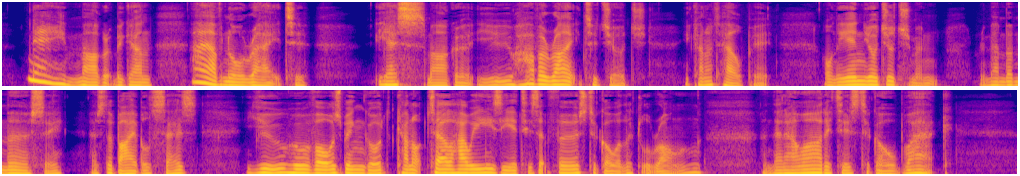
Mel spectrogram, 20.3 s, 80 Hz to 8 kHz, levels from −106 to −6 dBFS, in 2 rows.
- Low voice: Yes, low, 120 Hz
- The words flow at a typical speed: Yes, average, 175 wpm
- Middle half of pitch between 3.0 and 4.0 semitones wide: Yes, average, 3.4 semitones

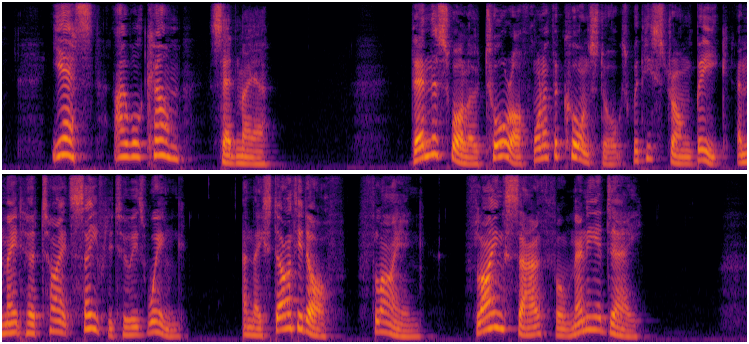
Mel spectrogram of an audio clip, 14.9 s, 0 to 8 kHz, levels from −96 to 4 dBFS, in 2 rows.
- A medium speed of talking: Yes, average, 160 wpm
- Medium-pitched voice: Yes, medium, 165 Hz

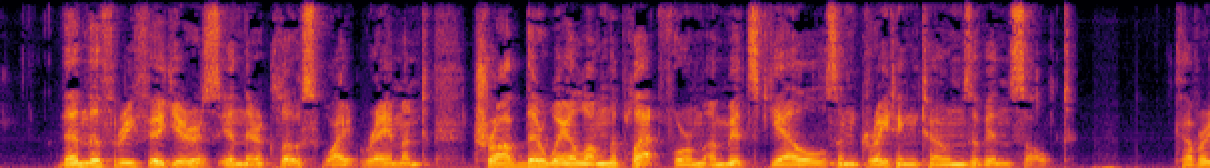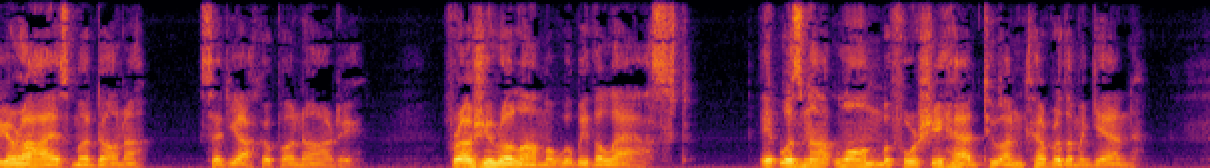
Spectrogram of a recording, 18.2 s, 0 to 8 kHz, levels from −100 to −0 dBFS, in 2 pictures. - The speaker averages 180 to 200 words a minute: No, average, 150 wpm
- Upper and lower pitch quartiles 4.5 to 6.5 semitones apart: No, average, 4.0 semitones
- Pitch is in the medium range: No, low, 120 Hz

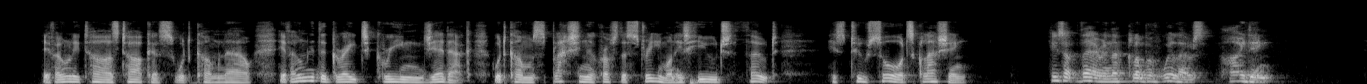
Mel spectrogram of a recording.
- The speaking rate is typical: Yes, average, 160 wpm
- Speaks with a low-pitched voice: Yes, low, 120 Hz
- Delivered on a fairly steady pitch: No, average, 4.1 semitones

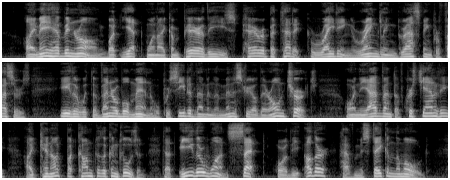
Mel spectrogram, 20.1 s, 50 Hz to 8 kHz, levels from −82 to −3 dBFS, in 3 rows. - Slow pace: No, average, 165 wpm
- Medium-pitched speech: No, low, 130 Hz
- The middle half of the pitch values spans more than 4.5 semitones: Yes, wide, 5.6 semitones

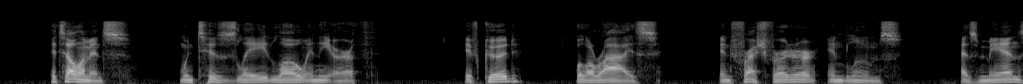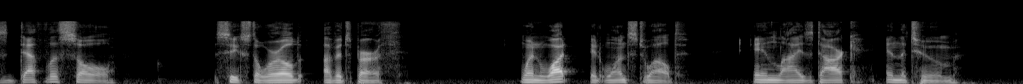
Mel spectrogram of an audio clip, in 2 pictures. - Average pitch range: No, narrow, 2.2 semitones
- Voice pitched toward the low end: Yes, low, 100 Hz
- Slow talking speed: Yes, slow, 115 wpm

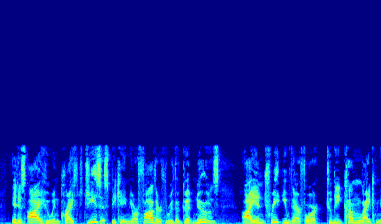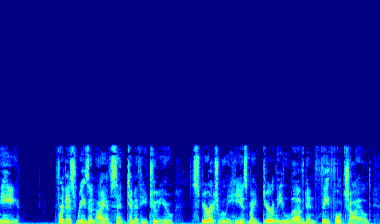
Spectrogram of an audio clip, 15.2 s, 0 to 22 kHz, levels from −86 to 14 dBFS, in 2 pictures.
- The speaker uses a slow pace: No, average, 165 wpm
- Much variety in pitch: No, average, 3.9 semitones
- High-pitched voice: No, medium, 165 Hz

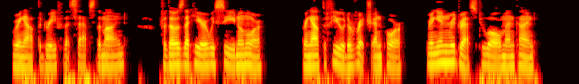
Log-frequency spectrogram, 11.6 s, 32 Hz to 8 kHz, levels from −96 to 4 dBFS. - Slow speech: No, average, 155 wpm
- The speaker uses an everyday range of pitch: No, narrow, 2.3 semitones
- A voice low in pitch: Yes, low, 105 Hz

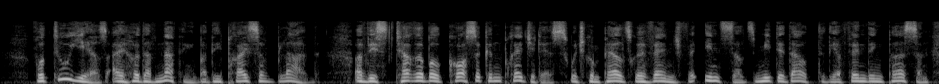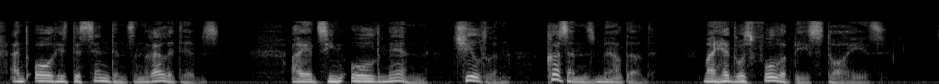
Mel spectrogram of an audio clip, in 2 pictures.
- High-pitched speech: No, low, 130 Hz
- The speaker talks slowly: No, average, 155 wpm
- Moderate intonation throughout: No, wide, 6.3 semitones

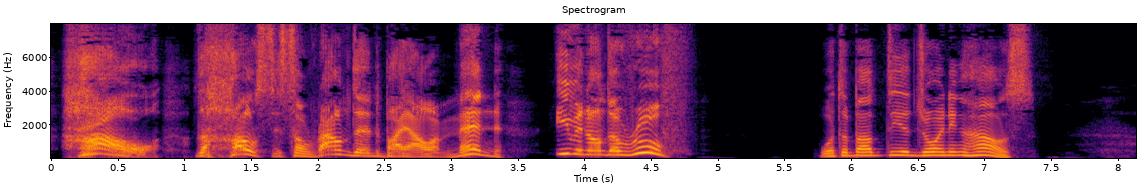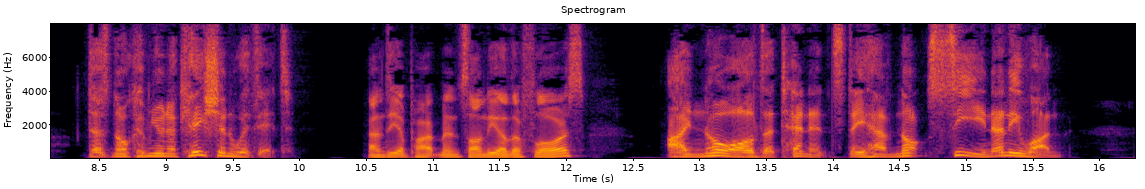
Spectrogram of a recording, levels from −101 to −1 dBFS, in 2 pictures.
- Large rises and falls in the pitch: Yes, wide, 7.9 semitones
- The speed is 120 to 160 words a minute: Yes, average, 140 wpm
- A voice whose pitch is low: No, medium, 155 Hz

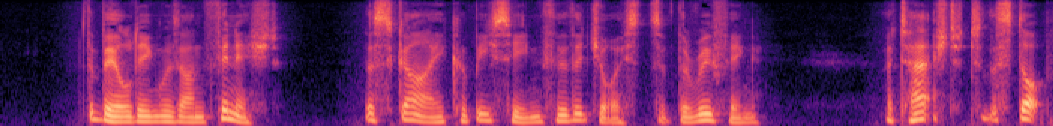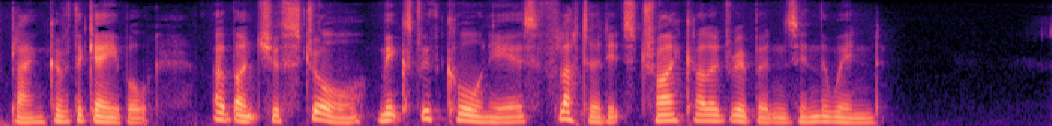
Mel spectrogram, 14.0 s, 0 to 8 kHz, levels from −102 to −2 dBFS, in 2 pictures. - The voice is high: No, low, 120 Hz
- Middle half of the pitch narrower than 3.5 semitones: No, average, 4.3 semitones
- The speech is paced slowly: No, average, 160 wpm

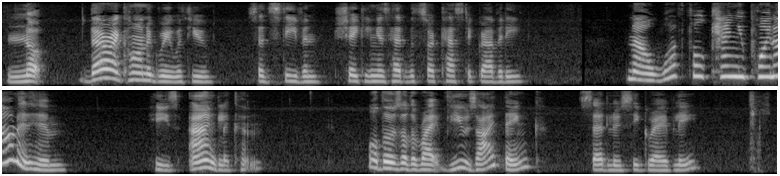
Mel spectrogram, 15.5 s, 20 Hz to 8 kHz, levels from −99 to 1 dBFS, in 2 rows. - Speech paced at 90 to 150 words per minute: Yes, average, 145 wpm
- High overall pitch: Yes, high, 195 Hz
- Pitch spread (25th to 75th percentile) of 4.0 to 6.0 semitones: Yes, average, 5.1 semitones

